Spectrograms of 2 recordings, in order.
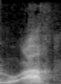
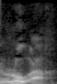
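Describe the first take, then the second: First: The stress is on the last syllable. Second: The stress is on the first syllable. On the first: The speaker calls it wrong. "You don't say Ruach" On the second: The speaker calls it right. "you lengthen the ratio of Ruach"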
